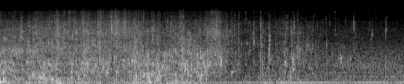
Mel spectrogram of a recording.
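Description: Water splashing and sloshing as a steelhead thrashes in shallow water at the bank after slipping out of an angler's hands. It is busiest and loudest in the first two seconds, then calms to a lighter churning.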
